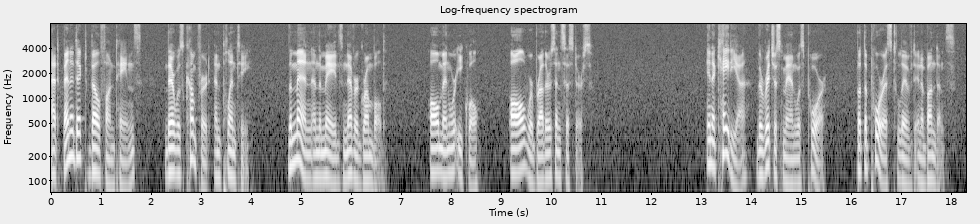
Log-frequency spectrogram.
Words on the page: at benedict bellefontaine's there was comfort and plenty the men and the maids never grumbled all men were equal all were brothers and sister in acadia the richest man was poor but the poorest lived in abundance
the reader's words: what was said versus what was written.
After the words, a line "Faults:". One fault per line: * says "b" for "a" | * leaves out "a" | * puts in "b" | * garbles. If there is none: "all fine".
at benedict bellefontaine's there was comfort and plenty the men and the maids never grumbled all men were equal all were brothers and sisters in acadia the richest man was poor but the poorest lived in abundance
Faults:
* says "sisters" for "sister"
